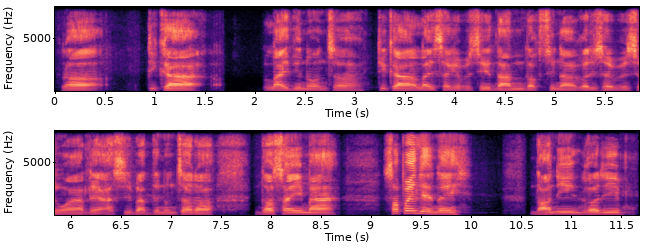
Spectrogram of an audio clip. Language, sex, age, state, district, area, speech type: Nepali, male, 45-60, West Bengal, Kalimpong, rural, spontaneous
